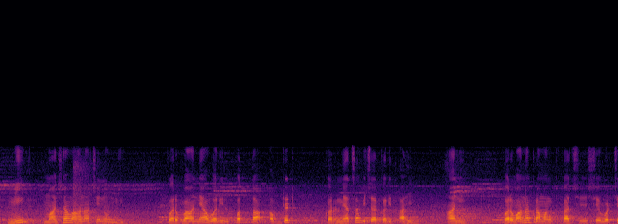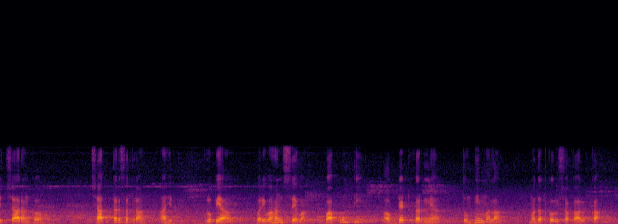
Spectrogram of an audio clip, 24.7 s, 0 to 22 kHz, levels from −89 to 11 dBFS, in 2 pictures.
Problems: constant background noise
